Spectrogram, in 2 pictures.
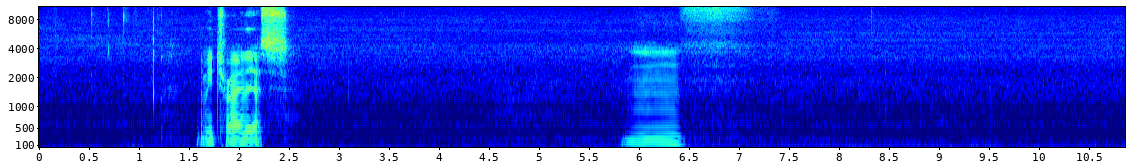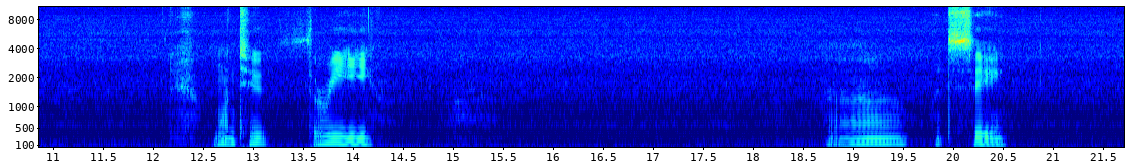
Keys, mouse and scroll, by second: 0.8 ctrl+r.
